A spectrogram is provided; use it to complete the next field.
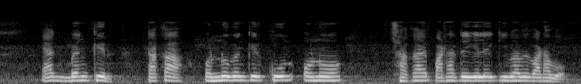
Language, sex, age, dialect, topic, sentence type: Bengali, male, 18-24, Northern/Varendri, banking, question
